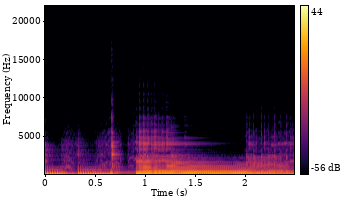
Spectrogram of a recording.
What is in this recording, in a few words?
Electric Bass; Basses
